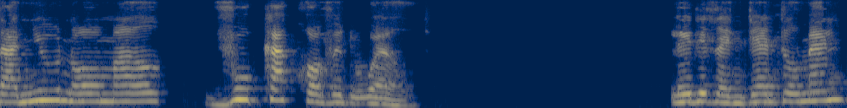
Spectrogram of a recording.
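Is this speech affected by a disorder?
No.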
